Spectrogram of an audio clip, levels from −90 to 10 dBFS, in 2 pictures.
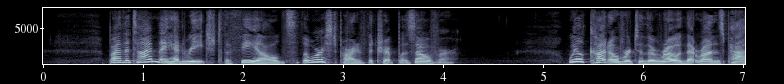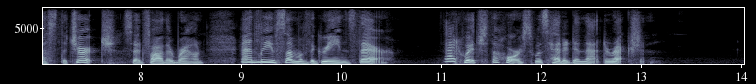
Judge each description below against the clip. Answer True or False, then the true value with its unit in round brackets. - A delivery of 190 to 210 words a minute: True (195 wpm)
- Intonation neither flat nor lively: False (7.5 semitones)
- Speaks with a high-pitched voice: True (195 Hz)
